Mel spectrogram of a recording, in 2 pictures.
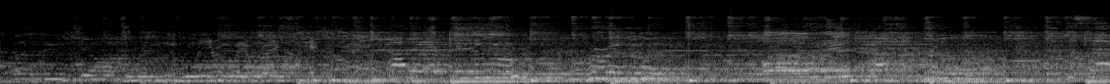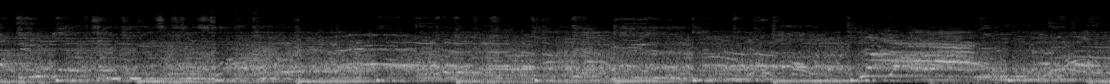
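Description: A crowd cheers at a live rock concert, with sustained shouts, whoops and roaring that stay loud and continuous throughout.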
